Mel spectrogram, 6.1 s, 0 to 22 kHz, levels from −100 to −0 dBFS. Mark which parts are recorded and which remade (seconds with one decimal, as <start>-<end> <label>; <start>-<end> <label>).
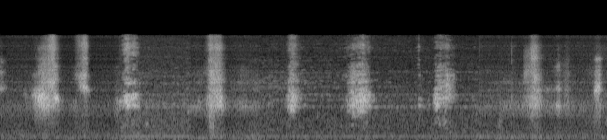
0.0-1.2 remade; 1.2-1.9 recorded; 1.9-2.6 remade; 2.6-4.8 recorded; 4.8-6.1 remade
